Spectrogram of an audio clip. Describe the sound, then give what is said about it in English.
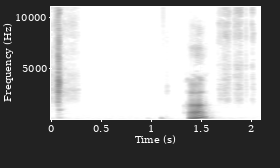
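The fully mechanical shutter of an old camera, set to a 1-second shutter speed, snaps open with a sharp click, then closes about a second later, followed by a brief voice-like sound and a few short rasping clicks. “The shutter is a fully mechanical thing in these old cameras.”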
